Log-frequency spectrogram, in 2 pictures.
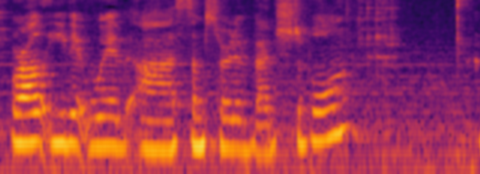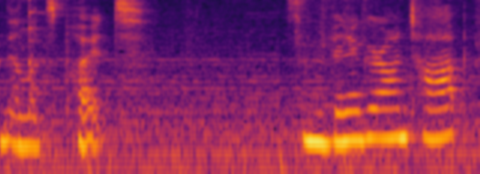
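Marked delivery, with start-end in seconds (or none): none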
